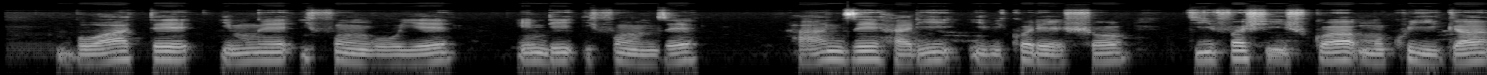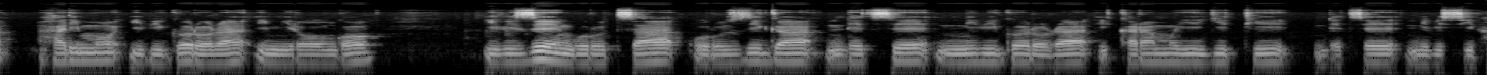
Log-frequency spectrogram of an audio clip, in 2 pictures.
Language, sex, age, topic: Kinyarwanda, male, 18-24, education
